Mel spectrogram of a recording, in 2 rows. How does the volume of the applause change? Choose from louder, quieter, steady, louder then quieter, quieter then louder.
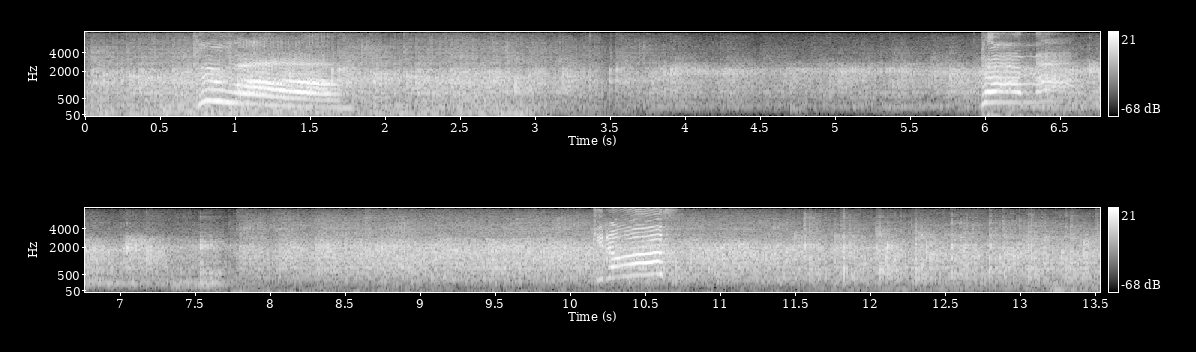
quieter then louder.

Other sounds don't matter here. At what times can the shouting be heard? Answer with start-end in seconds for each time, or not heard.
0.7-1.8, 6.0-6.6, 10.2-10.7.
